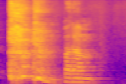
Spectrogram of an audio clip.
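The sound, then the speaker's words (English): A person clears their throat in two rough, voiced bursts, the second a little shorter, with no talk over it. “Sorry, I got something caught in my throat.”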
